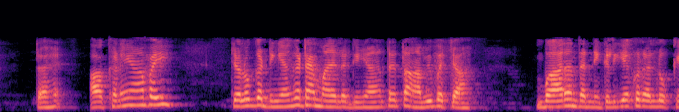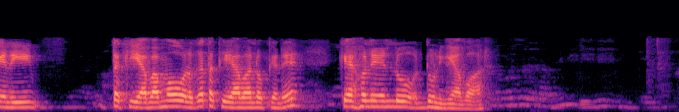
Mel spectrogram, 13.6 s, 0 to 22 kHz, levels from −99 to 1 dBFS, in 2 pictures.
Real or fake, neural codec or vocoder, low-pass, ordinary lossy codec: real; none; 5.4 kHz; AAC, 24 kbps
